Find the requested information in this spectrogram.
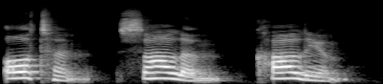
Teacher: the 'n' sound is almost always pronounced in English except when it comes after an M as in these words autumn solemn column So it's not autumn it's autumn it's not column its column.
